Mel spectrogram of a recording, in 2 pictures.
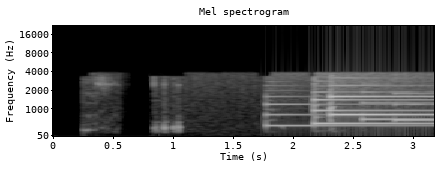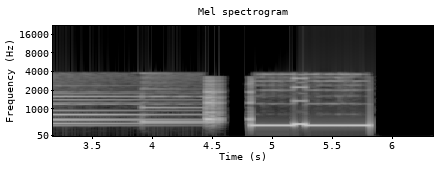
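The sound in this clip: Electronic telephone tones play while an office call is transferred to a manager. Two brief faint blips come first, then a sustained multi-note electronic chime that shifts pitch partway through, then a single steady loud beep. No voices are heard.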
